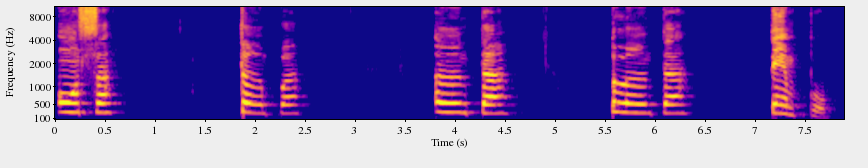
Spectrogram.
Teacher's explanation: que SN ele vai nasalizar a vogal onça você percebe que você usa o teu nariz a tuas vias nasais para falar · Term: dígrafo vocálico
